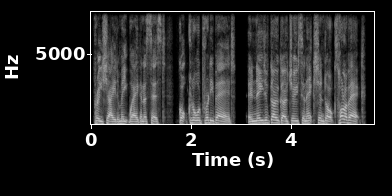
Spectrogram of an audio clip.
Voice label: Female Radio, en; Dialog; Warframe; Solaris Venus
